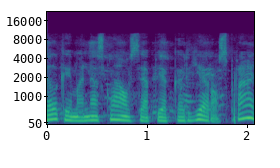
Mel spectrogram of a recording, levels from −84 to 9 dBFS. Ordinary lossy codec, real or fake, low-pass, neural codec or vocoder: MP3, 64 kbps; real; 9.9 kHz; none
